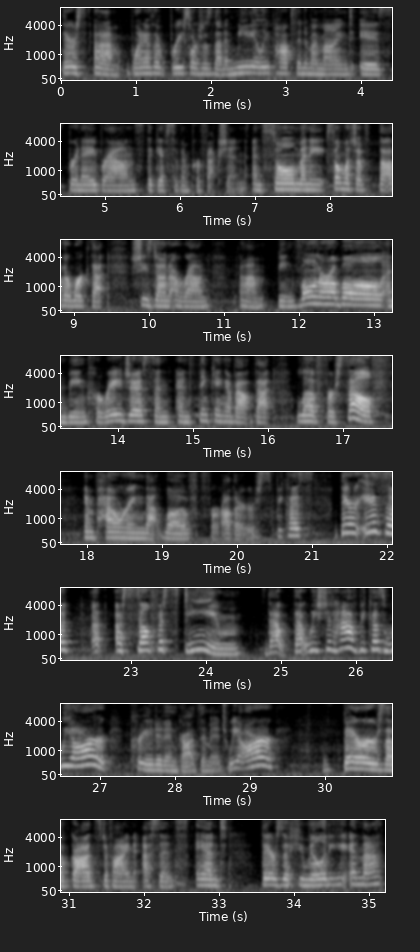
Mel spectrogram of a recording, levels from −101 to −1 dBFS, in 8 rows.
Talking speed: 140 wpm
